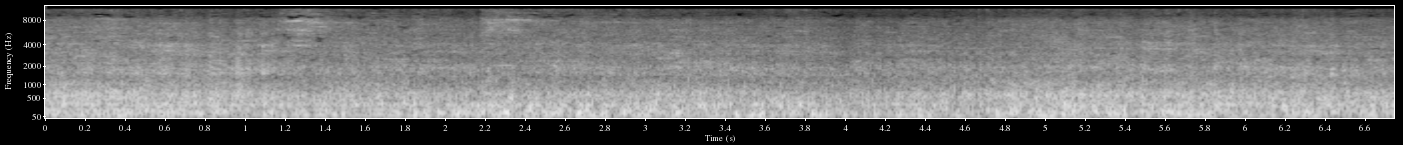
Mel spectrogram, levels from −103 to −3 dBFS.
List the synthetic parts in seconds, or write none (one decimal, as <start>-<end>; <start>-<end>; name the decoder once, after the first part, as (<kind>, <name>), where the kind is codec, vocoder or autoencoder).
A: none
